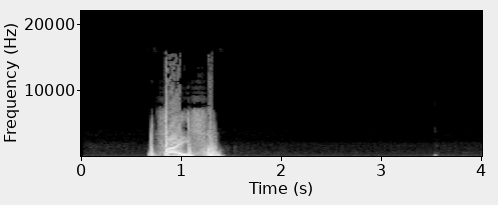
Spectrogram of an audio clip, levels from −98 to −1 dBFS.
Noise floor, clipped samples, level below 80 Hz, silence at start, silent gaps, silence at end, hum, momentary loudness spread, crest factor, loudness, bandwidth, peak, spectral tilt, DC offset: -77 dBFS; under 0.1%; -52 dBFS; 0.65 s; none; 2.6 s; none; 15 LU; 18 dB; -13 LUFS; 15 kHz; 0 dBFS; -5.5 dB/octave; under 0.1%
